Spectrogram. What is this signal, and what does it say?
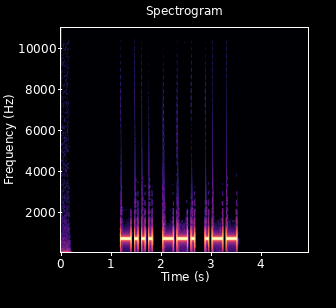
Morse code, heard as a keyed tone, about 17 wpm, 700 Hz. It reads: BGW
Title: USA Call Sign Postfixes - 3 Letters 17wpm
